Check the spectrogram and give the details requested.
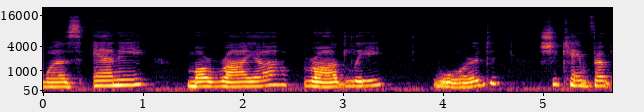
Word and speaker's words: Maria: my mother my great-grandmother whose name was annie mariah broadly ward she came from england and it was mariah even though it looks like it's spelled maria this is taken in my grandparents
